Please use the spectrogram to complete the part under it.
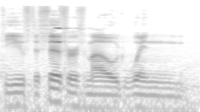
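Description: A button clicks on a control panel.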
